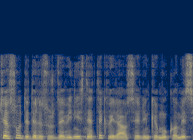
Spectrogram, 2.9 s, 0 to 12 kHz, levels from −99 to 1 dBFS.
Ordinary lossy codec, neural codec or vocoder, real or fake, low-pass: AAC, 48 kbps; none; real; 7.2 kHz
